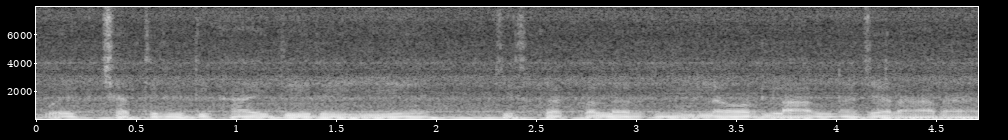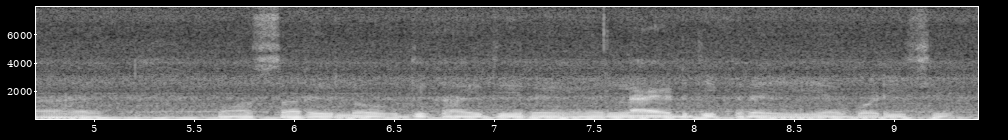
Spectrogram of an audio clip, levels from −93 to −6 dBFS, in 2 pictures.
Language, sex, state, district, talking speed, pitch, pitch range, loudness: Hindi, male, Chhattisgarh, Raipur, 185 wpm, 100 Hz, 95-105 Hz, -17 LUFS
